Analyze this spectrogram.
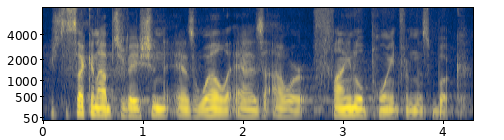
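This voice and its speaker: A man preaching a sermon as pastor, earnest, sometimes dropping to a soft, quiet emphasis. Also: fairly low pitch, steady tone, normal speed, long reverb tail. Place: church sanctuary.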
